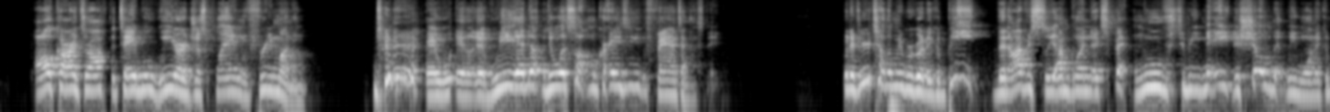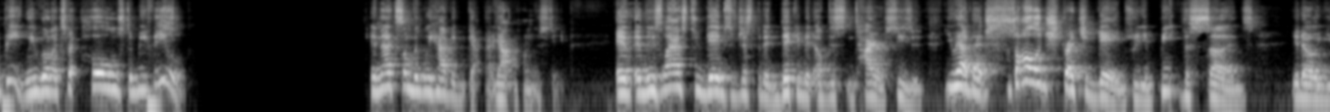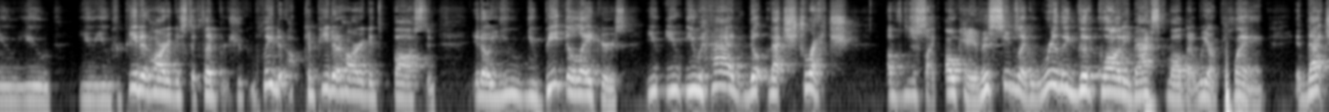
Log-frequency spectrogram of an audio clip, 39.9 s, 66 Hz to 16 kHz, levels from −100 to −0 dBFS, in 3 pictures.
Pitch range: 125-200 Hz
